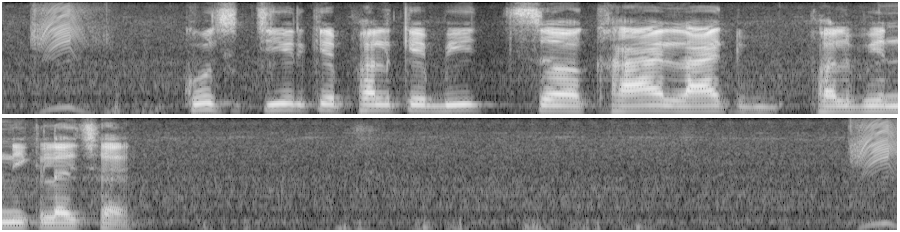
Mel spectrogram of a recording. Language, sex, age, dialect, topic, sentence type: Maithili, male, 25-30, Angika, agriculture, statement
